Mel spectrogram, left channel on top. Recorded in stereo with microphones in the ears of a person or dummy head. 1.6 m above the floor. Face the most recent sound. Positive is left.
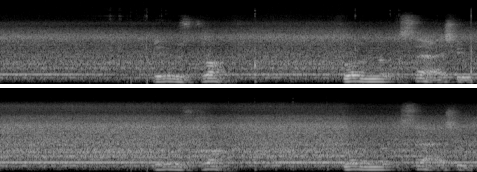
turn(degrees=30)  # may be behind; listen again after turning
